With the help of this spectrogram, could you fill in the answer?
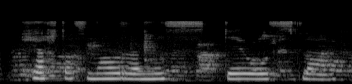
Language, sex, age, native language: Icelandic, female, 10, Icelandic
